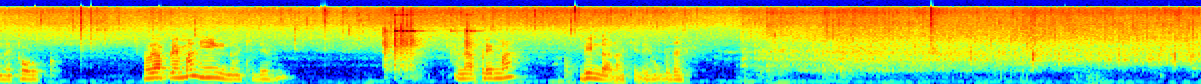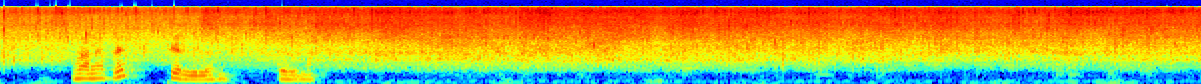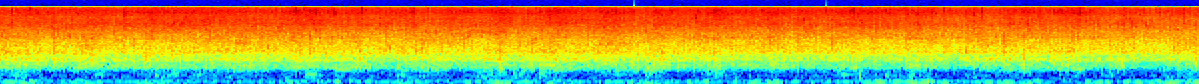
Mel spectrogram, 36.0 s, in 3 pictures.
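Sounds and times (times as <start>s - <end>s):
okra sizzling in hot oil: 0.0s - 36.0s
spatula turning food in pan: 7.2s - 36.0s.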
